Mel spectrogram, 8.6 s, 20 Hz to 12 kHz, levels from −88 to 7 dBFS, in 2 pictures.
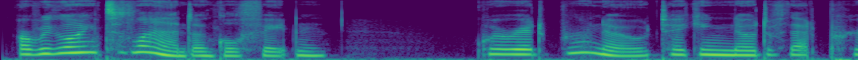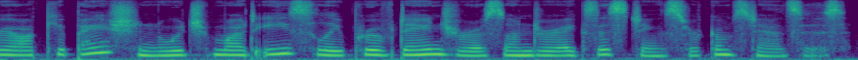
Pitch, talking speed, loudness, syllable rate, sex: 235 Hz, 155 wpm, -19 LUFS, 5.5 syllables/s, female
